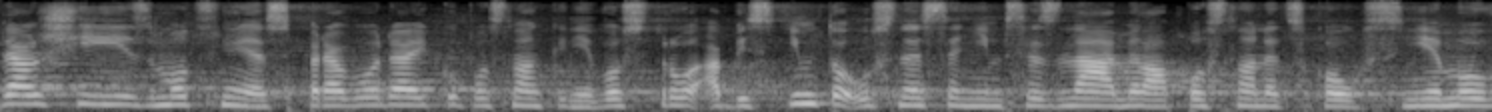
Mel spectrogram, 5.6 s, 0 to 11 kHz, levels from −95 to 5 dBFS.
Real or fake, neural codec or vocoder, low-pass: fake; vocoder, 44.1 kHz, 128 mel bands every 256 samples, BigVGAN v2; 9.9 kHz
